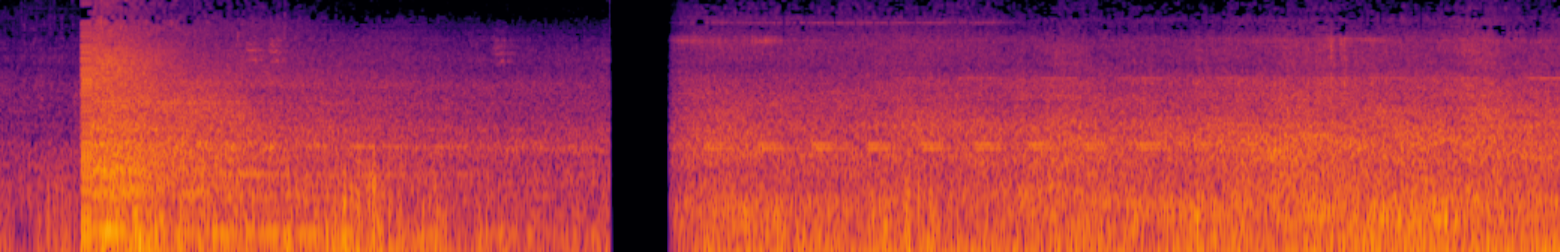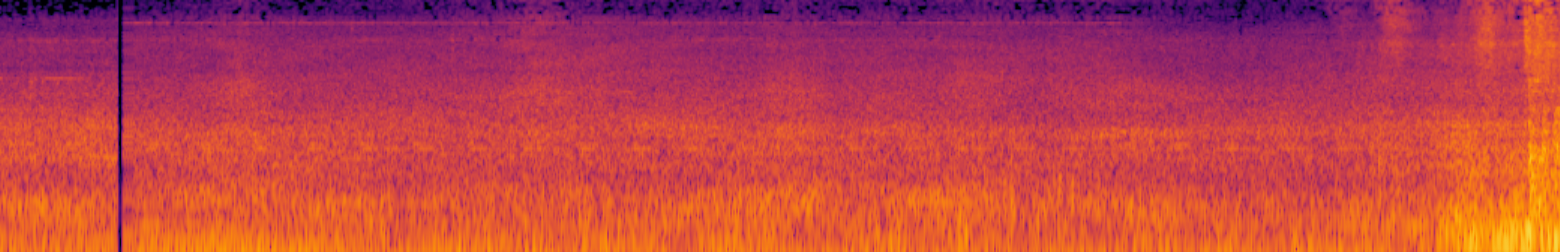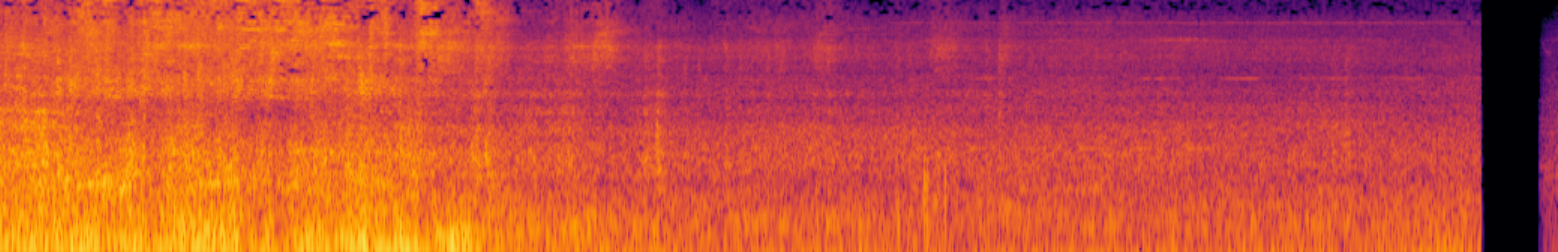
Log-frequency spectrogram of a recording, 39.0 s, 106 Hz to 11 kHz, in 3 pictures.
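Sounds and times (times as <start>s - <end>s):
electric train rumbling past: 0.6s - 5.0s, 5.6s - 38.4s
level-crossing warning bell: 6.1s - 17.6s.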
